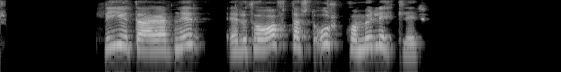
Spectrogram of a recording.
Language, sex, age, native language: Icelandic, female, 50-59, Icelandic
